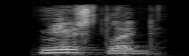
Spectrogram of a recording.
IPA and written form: ˈmʌstɪlɪd (mustelid)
